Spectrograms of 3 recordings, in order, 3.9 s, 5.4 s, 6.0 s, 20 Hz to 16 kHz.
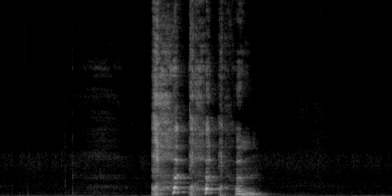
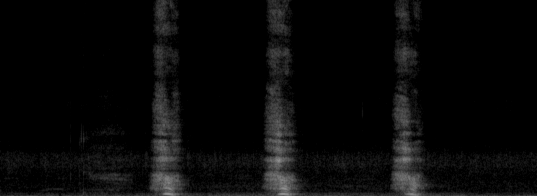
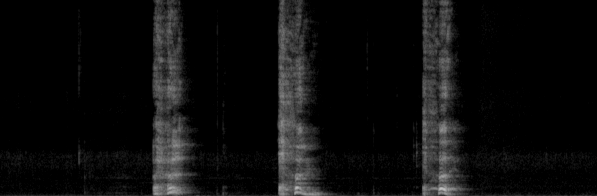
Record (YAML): cough_length: 3.9 s
cough_amplitude: 3879
cough_signal_mean_std_ratio: 0.3
exhalation_length: 5.4 s
exhalation_amplitude: 1138
exhalation_signal_mean_std_ratio: 0.36
three_cough_length: 6.0 s
three_cough_amplitude: 4619
three_cough_signal_mean_std_ratio: 0.26
survey_phase: alpha (2021-03-01 to 2021-08-12)
age: 65+
gender: Female
wearing_mask: 'No'
symptom_none: true
smoker_status: Never smoked
respiratory_condition_asthma: false
respiratory_condition_other: false
recruitment_source: REACT
submission_delay: 1 day
covid_test_result: Negative
covid_test_method: RT-qPCR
